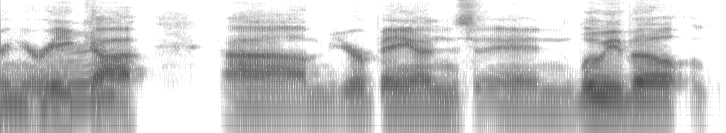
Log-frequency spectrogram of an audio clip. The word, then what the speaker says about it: Louisville: It's Louisville. You almost have to make it two syllables. I say Louisville because a lot of people don't know what I'm talking about when I give it the Kentucky twang.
